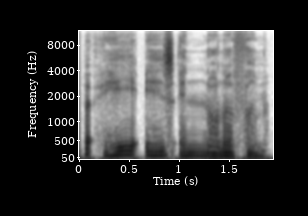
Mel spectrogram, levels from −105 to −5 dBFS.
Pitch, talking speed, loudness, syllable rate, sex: 95 Hz, 215 wpm, -18 LUFS, 3.9 syllables/s, male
